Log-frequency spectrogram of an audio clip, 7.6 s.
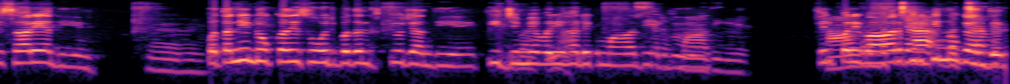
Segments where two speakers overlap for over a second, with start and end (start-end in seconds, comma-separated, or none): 3.9-5.3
